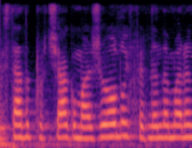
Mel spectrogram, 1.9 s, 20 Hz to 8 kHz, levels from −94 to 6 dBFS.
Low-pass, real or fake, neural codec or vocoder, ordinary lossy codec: 7.2 kHz; fake; codec, 16 kHz in and 24 kHz out, 2.2 kbps, FireRedTTS-2 codec; none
